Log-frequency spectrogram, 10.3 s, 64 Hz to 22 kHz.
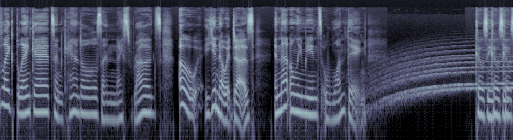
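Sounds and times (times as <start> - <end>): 
speech: 0.0 - 7.6, 9.5 - 10.2
alarm siren sound effect: 7.1 - 10.2.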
